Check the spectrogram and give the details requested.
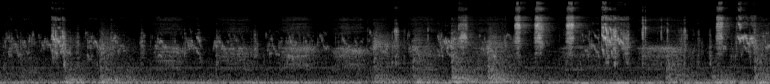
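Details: Five lovebirds in a pet family chirp over a steady background hiss. The high squeaky calls come fast and irregularly, with louder sharp chirps clustered toward the end.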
